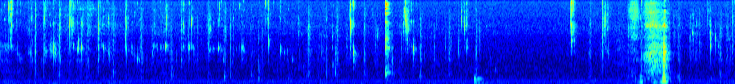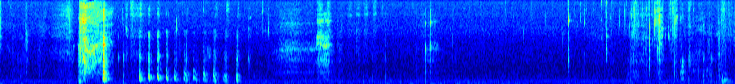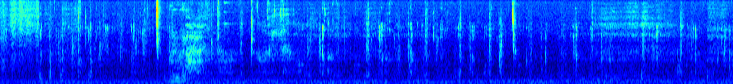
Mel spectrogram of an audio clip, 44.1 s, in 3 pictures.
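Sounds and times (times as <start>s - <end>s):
wet chewing with mouth clicks: 0.0s - 9.6s, 13.4s - 16.2s, 25.1s - 29.1s, 30.2s - 44.0s.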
